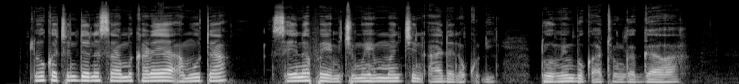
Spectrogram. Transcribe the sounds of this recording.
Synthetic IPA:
loː˦kɐ˨t͡ʃɪ˦nda˨na˦saː˨mu˦kɐ˨ɽɐ˦jaː˦˨ʔa̰˨moː˦taː˨ | sa˦na˦ɸɐ˨hɪ˨mt͡ʃi˦mʊ˦hɪ˦mːɐ˦nt͡ʃɪ˨ŋʔaː˦da˨na˨kʷʊ˦ɗiː˦ | d̥oː˨mɪ˦mbʊ˨kʼaː˨tʊ˦ŋɡɐ˦ɡːaː˦waː˦

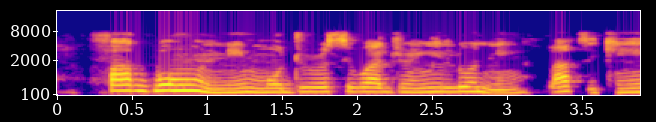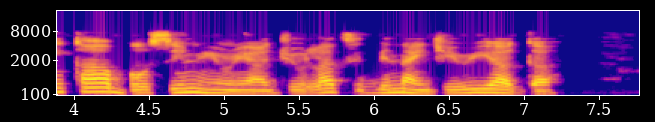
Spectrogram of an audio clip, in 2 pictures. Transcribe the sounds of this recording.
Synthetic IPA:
fa˦ɡ͡bo˦ũ˦nĩ˨˦mo˧du˦ɾo˦si˦wa˦d͡ʒũ˦e˧j̃ĩ˦lo˦nĩ˨˦la˦ti˧kĩ˦j̃ĩ˦ka˦˨bɔ˨si˨˦nũ˦i˨ɾ̃ĩ˨a˨d͡ʒo˨la˨˦ti˧ɡ͡be˨˦nã˦˨i˨d͡ʒi˦ɾi˦a˦˨ɡa˨˦

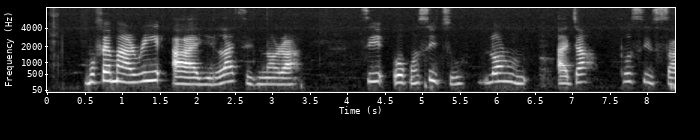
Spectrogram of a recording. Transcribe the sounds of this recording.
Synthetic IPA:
mo˧fɛ˦mãː˦˧ɾi˦a˨je˨la˦ti˦˨nã˧ɾa˧ | ti˦o˧kũ˨˦si˦˨tu˨˦ | lɔ˦ɾ̃ũ˦˨ | a˧d͡ʒa˦ | to˦si˦˨sa˧

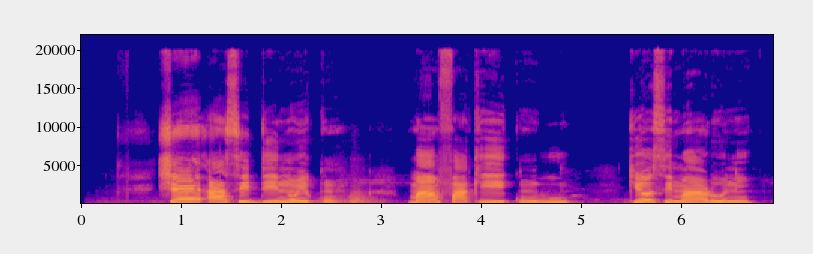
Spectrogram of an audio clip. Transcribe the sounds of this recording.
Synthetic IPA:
ʃe˦a˦si˦˨di˨˦nũ˦i˧kũ˨ | mãː˦n̩˦fa˧˨ki˦i˦˧˨kũ˨˦wu˦ | ki˦o˦si˦˨mãː˦˧ɾo˧nĩ˧

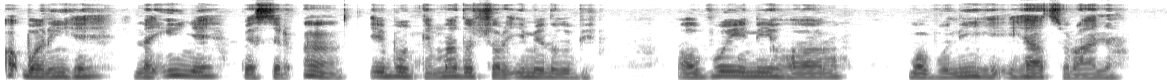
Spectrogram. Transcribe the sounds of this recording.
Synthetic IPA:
ɔ˦k͡pɔ˨ɾi˦ɦe˦ | na˨ʔi˦ɲe˦kʷe˨sɪ˨ɾɪ˨˦˨ɪ˦bʊ˦ŋ̩˨ke˨m̩˦ma˦dʊ˦t͡ʃʊ˨ɾʊ˨i˦me˦no˦bi˨ | ɔ˨bʊ˦e˦ɪ˦ni˦ɦɔ˦ɾʊ˦ | mɔ˨bʊ˨ni˦ɦe˨i˦ɦe˦a˦tʊ˨ɾʊ˨a˦ɲa˦

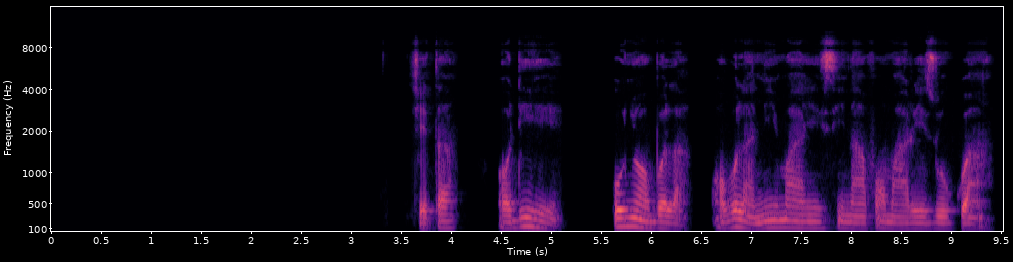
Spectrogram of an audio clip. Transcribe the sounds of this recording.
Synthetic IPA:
t͡ʃe˨ta˦ | ɔ˨di˦ɦe˨ | o˦ɲe˦ɔ˨bʊ˦la̰˨ | ɔ˨bʊ˦la˨ni˦ma˦a˨ɲɪ˦i˦si˦na˨a˨fɔ̰˦ma˨ɾe˦zo˦kʷu˦a̰˦˨ɦʊ˨

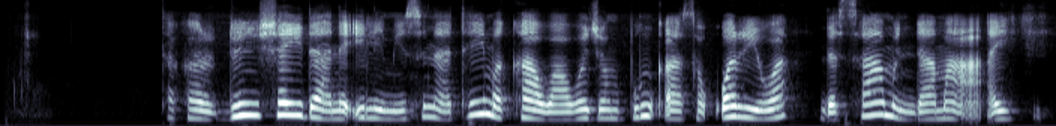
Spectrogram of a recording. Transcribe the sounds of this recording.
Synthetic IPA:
tɐ˨kɐ˨rdʊ˦nʃa˦jdaː˨na˨ʔɪ˦lɪ˨miː˦sʊ˦naː˨tʰa˦jmɐ˨kʰaː˦waː˦wɐ˦d͡ʒɛ˦mbʊ˦ŋkʼaː˨sa˨kʷʼɐ˦ɽeː˨waː˦ | da˨saː˦mʊ˨ndaː˦maː˦ʔa̰˨ʔa˦jkʲi̥ː˨

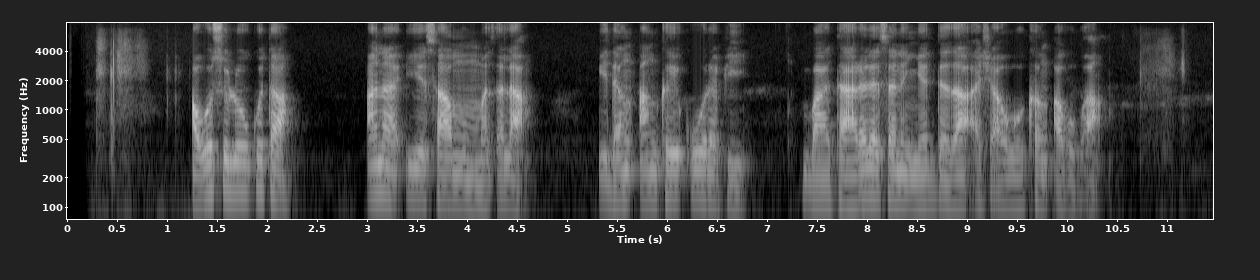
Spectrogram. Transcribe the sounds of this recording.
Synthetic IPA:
ʔa˨wɐ˦su˦loː˦kʷʊ˦taː˨ | ʔa˦naː˨ʔɪ˦ja˨saː˦mʊ˨mːɐ˦sʼɐ˦laː˨ | ʔɪ˨dɐ˦ŋʔa˦ŋka˦jkʷʼoː˦ɽɐ˨ɸiː˦ | baː˨taː˨ɽe˦da˨sɐ˦nɪ˨ɲjɐ˦dːa˨zaː˦ʔa̰˨ʃa̰ː˦woː˦kʰɐ˦ŋʔa˨bu˨ba̰˦ʔ

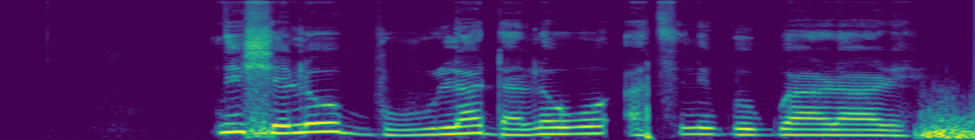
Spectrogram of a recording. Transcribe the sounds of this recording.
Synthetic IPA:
nĩ˦ʃe˧lo˦bu˨˦la˦da˨˦lɔ˦wɔ˦a˨tʰi˧˦nĩ˦ɡ͡bo˧ɡ͡ba˦˧a˧ɾa˧ɾɛ˨

